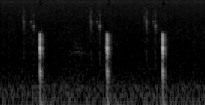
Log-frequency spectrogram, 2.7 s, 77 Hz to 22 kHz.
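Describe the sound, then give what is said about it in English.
Three short phone keypad tones beep one after another at a steady pace, each a brief electronic blip, as a zip code is entered on a call to Spectrum, fairly quiet over a low background hum, with no one talking. “Using your keypad, please enter the 5-digit zip code where you currently have service.”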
